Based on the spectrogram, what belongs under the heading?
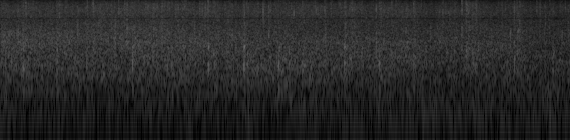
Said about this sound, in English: Clap for all my volunteers. Clap for all my volunteers.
